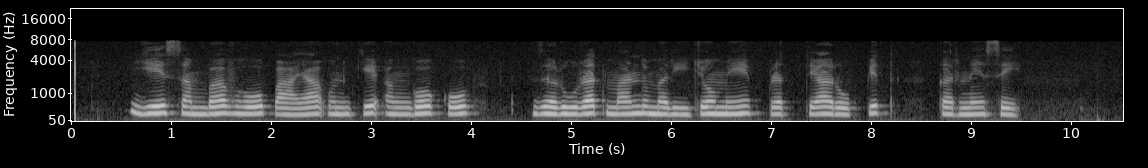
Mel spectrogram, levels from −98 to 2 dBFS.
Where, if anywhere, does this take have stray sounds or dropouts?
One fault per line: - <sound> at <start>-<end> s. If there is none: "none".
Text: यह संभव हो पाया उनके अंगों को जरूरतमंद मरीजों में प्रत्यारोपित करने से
none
